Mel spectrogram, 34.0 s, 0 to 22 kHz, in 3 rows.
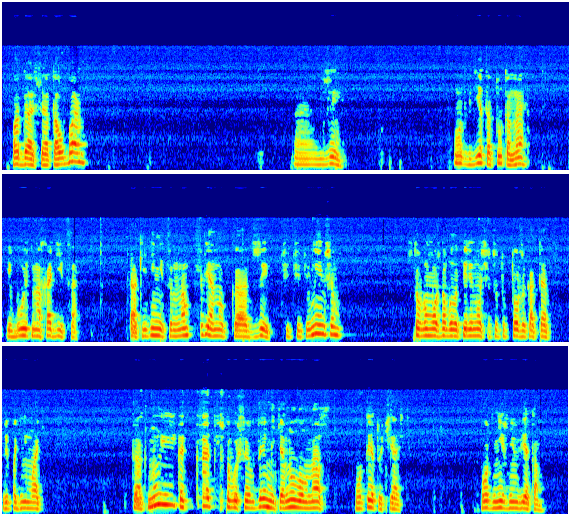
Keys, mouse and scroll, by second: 0.3-1.3 middle drag, 2.3 click, 3.1-5.3 middle drag, 6.9 middle click, 7.8 g, 9.0-10.4 middle drag, 11.5-13.3 middle drag, 14.0 KP_1, 15.3 click, 16.1 g, 19.8 g, 25.3 shift+middle click, 26.9 click, 28.1 shift+d.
